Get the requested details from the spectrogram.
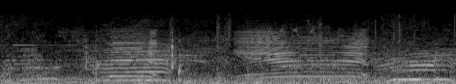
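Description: Cows moo in long, low, drawn-out calls, one voice overlapping another.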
